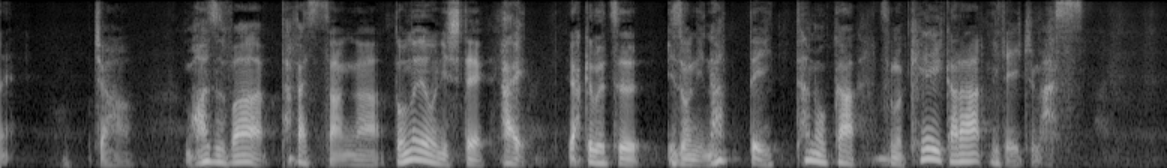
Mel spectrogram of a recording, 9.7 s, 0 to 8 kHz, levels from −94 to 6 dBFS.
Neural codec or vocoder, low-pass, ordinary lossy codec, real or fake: codec, 16 kHz, 2 kbps, FunCodec, trained on LibriTTS, 25 frames a second; none; none; fake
